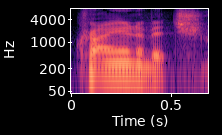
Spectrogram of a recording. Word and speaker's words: Krajinovic: Krajinovic.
